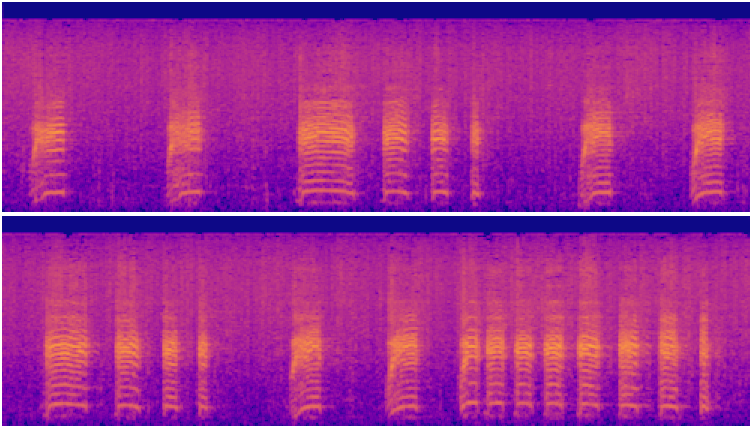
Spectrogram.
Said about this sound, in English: Here is the call of the wild mallard hen sitting on water.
